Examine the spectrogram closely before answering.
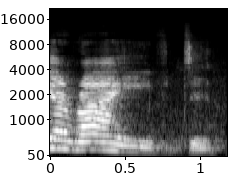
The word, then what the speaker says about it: arrived: They arrived late. Então eles chegaram tarde. Não pronuncie o e aqui.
